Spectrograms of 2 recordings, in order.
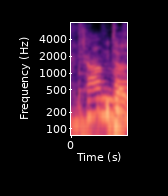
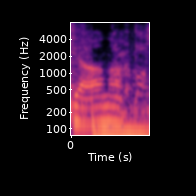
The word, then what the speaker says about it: Gianna: Gianna, nicht Gianna. Das I spricht man ja nicht aus. Ne? Nee, bei den Italienern wird das I nicht ausgesprochen.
